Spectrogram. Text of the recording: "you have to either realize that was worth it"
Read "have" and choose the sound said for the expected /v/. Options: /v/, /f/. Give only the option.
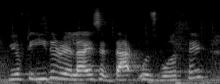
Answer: /f/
